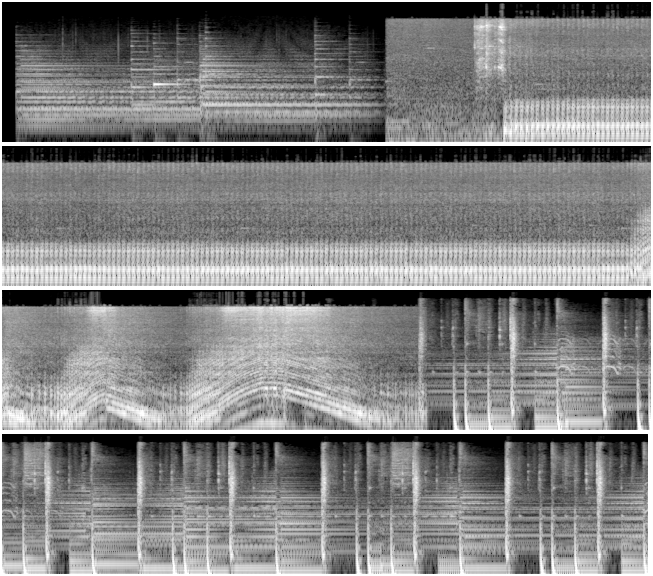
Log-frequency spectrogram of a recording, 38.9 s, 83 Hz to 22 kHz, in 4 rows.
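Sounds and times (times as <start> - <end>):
motorcycle engine idling and revving: 5.8 - 27.6, 37.5 - 38.2.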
